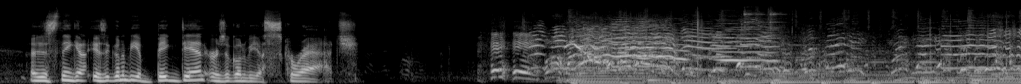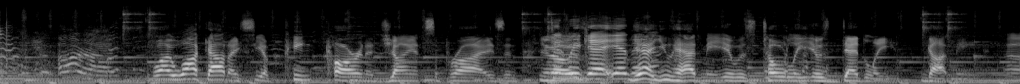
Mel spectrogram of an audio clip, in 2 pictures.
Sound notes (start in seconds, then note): 5.2 screaming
